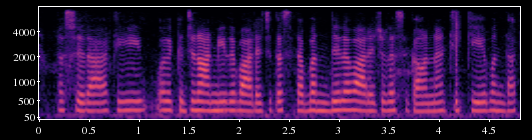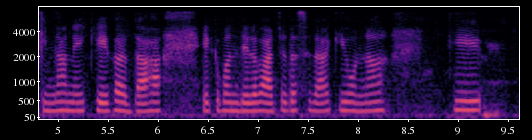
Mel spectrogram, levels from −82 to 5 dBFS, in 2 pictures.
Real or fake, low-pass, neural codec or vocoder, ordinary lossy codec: fake; 7.2 kHz; codec, 16 kHz in and 24 kHz out, 1 kbps, XY-Tokenizer; Opus, 32 kbps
